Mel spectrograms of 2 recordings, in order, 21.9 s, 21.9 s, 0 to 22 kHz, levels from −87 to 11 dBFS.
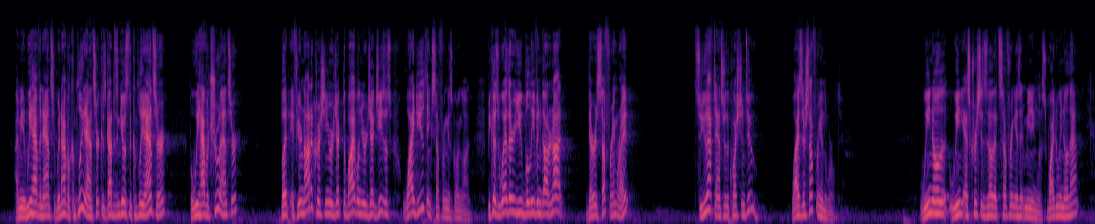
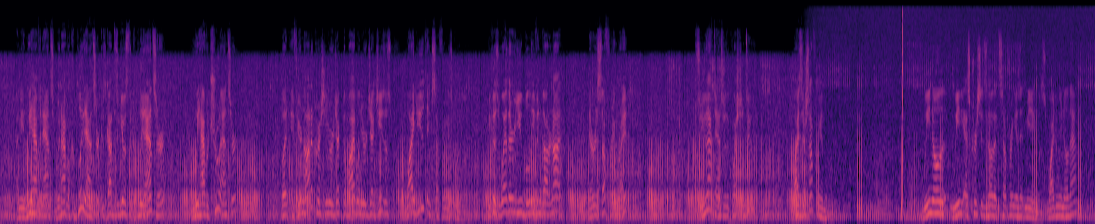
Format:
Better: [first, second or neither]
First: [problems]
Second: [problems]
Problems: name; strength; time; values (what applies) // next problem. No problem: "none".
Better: first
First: none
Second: animal sounds; loud; throughout; 3 dB below the speech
